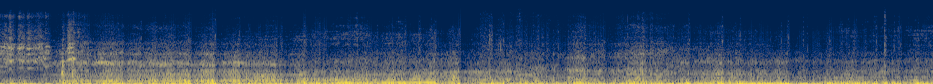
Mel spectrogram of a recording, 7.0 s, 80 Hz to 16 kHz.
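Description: BMW 325d's straight-six diesel engine under hard driving on track, heard from inside the cabin, its revs rising and falling through the corners and straight.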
